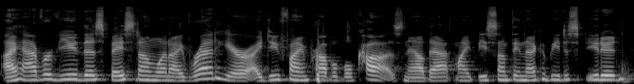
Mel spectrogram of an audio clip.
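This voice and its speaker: A woman judge running bond hearings, reading charges and setting bonds in a brisk, procedural way. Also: medium pitch, fairly bright tone.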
